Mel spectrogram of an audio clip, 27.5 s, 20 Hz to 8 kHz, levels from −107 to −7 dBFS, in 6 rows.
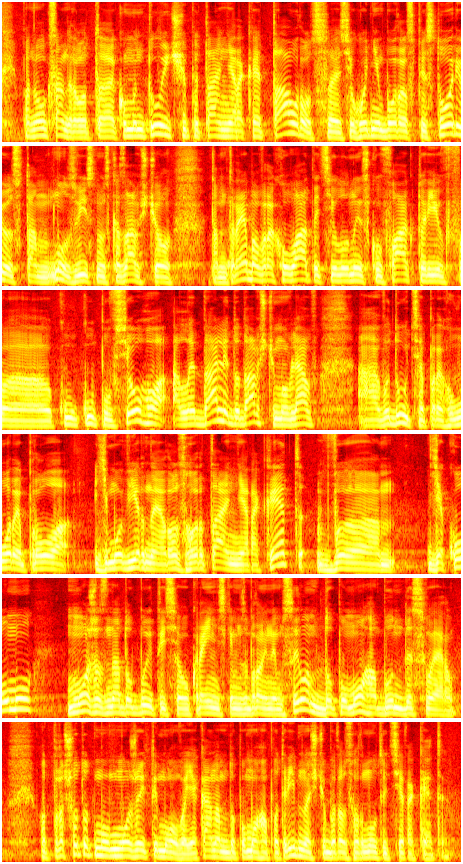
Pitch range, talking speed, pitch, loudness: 120-145 Hz, 125 wpm, 135 Hz, -13 LUFS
